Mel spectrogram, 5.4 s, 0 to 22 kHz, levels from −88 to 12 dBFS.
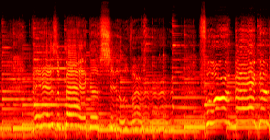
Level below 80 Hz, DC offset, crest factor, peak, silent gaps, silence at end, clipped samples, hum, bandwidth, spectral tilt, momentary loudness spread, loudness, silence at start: -58 dBFS; under 0.1%; 14 dB; -6 dBFS; none; 0 s; under 0.1%; none; 15 kHz; -3 dB/octave; 10 LU; -20 LUFS; 0 s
